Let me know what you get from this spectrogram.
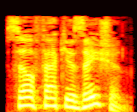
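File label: "self-accusation", British English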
